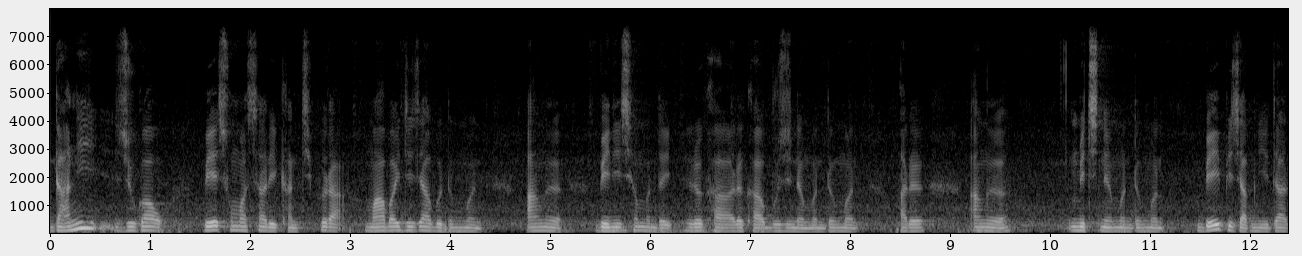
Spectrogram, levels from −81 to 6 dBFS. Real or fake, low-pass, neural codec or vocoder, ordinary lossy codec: real; 7.2 kHz; none; none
